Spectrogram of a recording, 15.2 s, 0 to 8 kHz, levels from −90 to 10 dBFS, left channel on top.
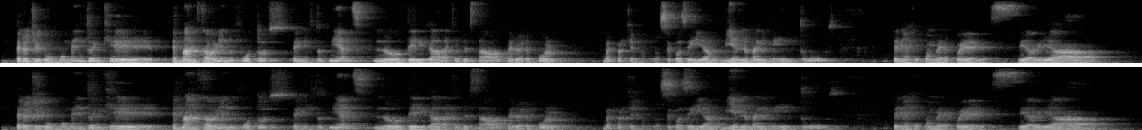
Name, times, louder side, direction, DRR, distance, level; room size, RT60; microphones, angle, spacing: voice 1, 0.2-7.4 8.0-11.0 11.9-13.2 13.6-14.8, left 4 dB, 80° left, 9 dB, 0.4 m, -26 dB
11.5 x 4.3 x 4.0 m, 0.95 s
head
